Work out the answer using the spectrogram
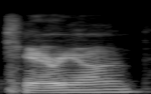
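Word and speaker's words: Kerryon: And you add Carry-On to that. How do you pronounce the name? Carry-On? Carry-On Johnson, yeah. Carry on. You're going to carry on with Carry-On. Yes, he is.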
